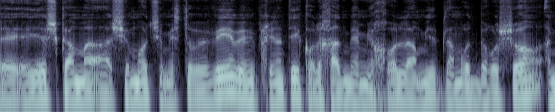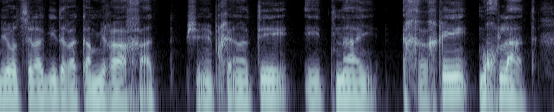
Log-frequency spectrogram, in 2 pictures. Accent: Ramat Gan, Tel Aviv District, Israel; now in Negev, Israel; ועברתי בגיל 7 לרמת גן, יום אחרי שכבשו את הכפר סלמה.

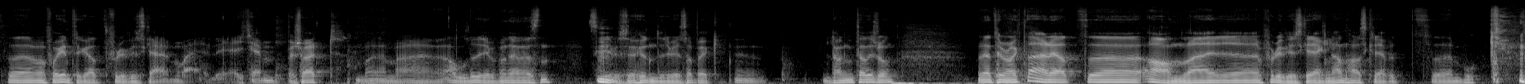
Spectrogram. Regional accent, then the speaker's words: Bærum, Akershus, Norway; det var ikke der jeg vokste opp I Bærum, noe overklassested, da, med sånn akademikerbasert.

